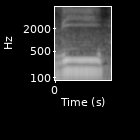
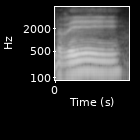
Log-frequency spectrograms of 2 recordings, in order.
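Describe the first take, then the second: First: The vowel sounds like a clear 'i'. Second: The vowel sounds like a lowered 'e'. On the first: The speaker calls it right. "tapi ri" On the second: The speaker calls it wrong. "kasrah jangan re"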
